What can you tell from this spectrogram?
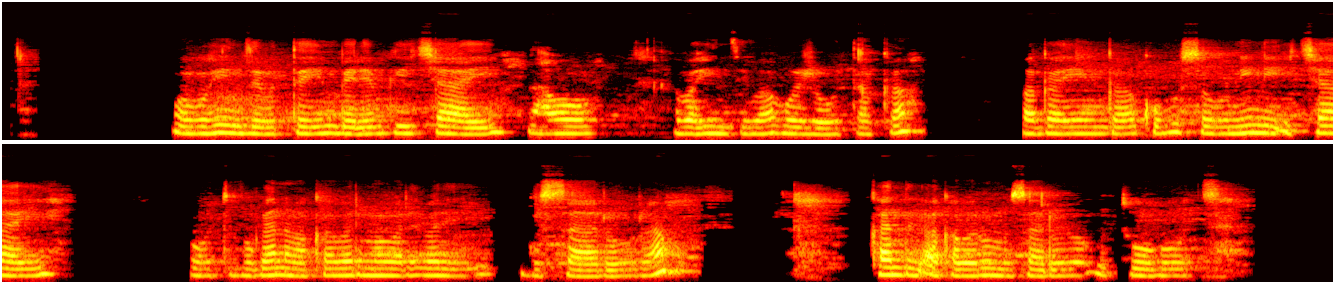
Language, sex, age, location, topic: Kinyarwanda, female, 18-24, Nyagatare, agriculture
